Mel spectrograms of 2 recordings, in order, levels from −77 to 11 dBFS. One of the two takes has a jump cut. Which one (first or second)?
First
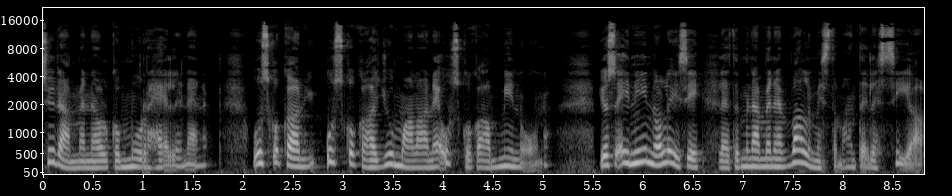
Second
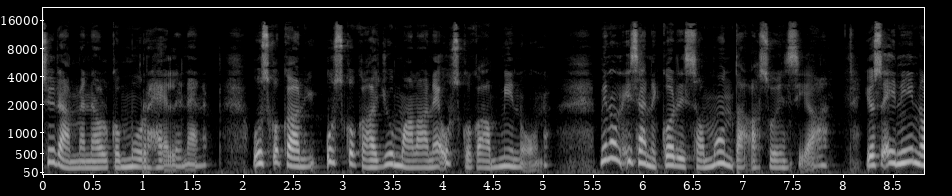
first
